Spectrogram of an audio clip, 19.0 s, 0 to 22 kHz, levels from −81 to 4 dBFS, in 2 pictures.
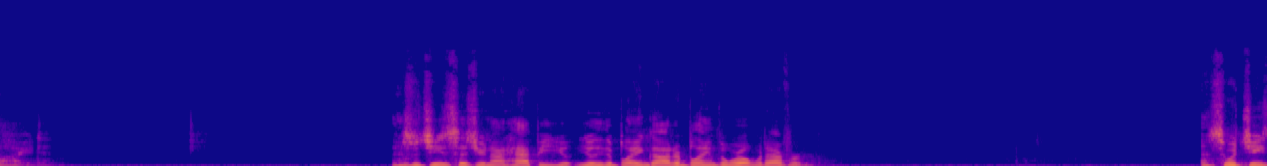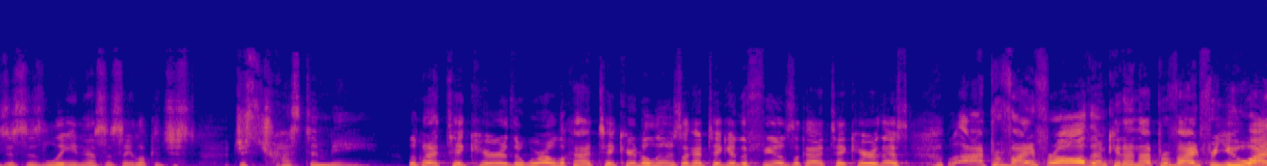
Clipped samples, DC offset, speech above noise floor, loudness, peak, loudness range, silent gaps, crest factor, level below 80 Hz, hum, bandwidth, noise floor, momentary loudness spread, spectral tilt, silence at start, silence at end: under 0.1%; under 0.1%; 41 dB; -30 LUFS; -10 dBFS; 13 LU; none; 22 dB; -68 dBFS; none; 15.5 kHz; -70 dBFS; 14 LU; -4.5 dB/octave; 0 s; 0 s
